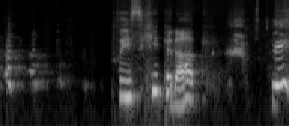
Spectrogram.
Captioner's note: laughing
